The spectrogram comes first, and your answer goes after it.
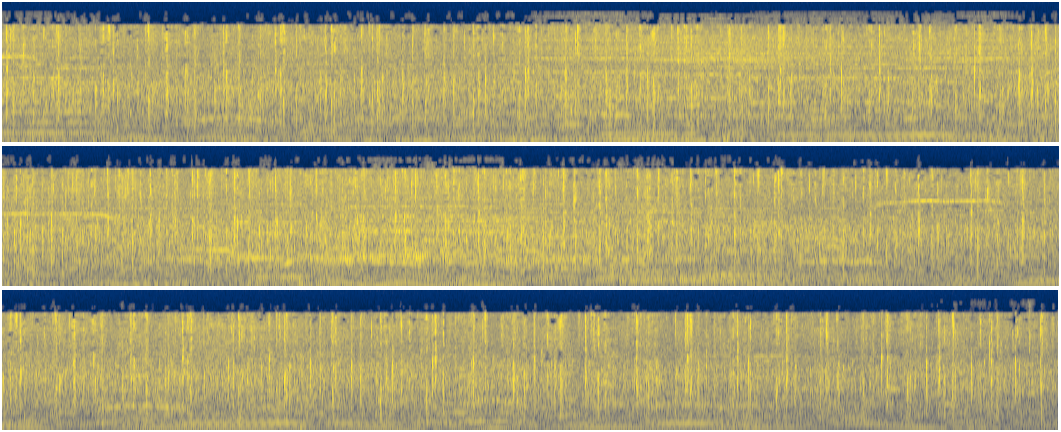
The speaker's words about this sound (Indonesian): Suara merdunya memukau penonton bahkan sang raja. Mereka mengeluhkan namanya dan bertepuk tangan meriah usai dia bernyanyi.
